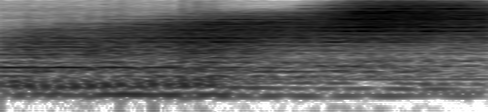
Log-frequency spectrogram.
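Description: Dramatic background music with a low drum rumble, building to a bright swell near the end.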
